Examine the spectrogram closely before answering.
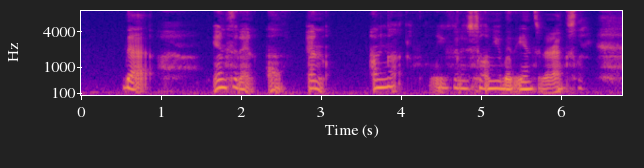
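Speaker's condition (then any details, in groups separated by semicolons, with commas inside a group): Cerebral palsy, triplegia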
